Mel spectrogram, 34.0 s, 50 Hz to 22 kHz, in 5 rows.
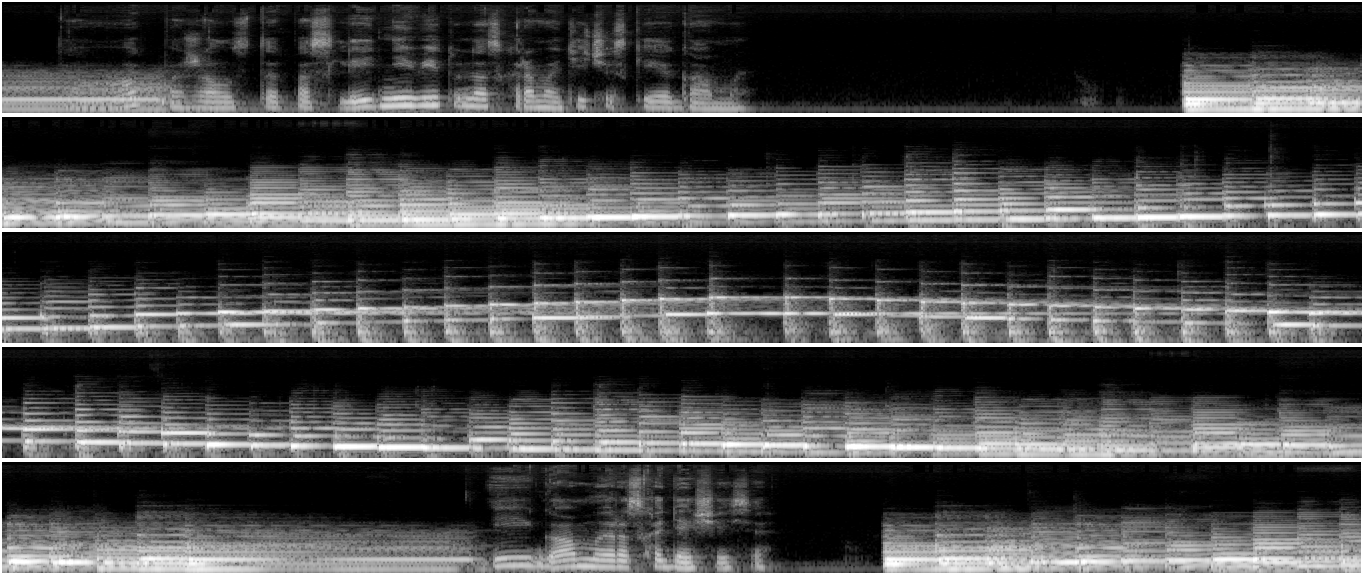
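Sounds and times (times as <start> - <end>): piano chromatic scale: 0.0 - 1.0, 5.9 - 29.7, 31.6 - 33.9.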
